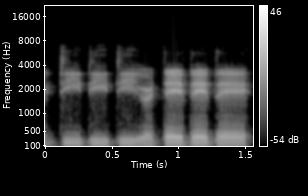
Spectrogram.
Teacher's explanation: You can feel that your tongue is right behind your teeth. There's a little bump behind your teeth, and that's where your tongue touches. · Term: The D in English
